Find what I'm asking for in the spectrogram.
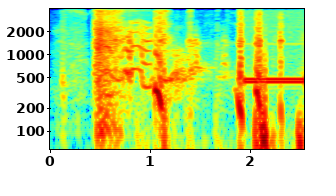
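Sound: phone call ringing tone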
